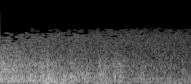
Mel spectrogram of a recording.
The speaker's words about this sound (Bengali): বাইরে ঝড় আর তার সঙ্গে বৃষ্টি।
